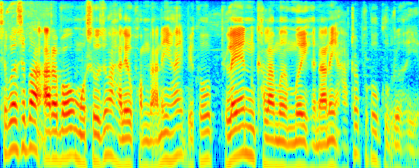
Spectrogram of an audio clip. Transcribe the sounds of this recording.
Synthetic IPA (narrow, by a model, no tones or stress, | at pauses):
sɯbas̬ɯbaaɾɯbawmɔsɯzɯŋaɦalewpʰamna̰nɯjɦajbekʰɔpʰlenkʰalamɯmɯjɦɯnanɯjɦatʰɔt̚pʰɯkʰɯwɡubɾɯɦɯjɯ̰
